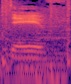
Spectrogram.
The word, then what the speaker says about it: Dave: I'm Dave Gonzalez, and because it's the future, I spelled my first name D-A-7-E, but pronounce it Dave.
